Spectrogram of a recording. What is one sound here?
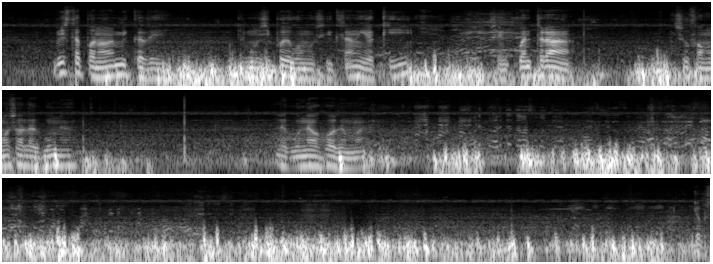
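Wind gusts roughly against the microphone outdoors.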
